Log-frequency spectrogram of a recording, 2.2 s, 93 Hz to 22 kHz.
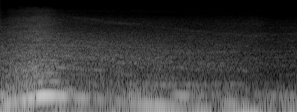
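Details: BMW E90 335i N54, warmed up after a metal-housing water pump install: quick, clean rev blip settling to a smooth, even idle with no knocks or rattles; healthy, though rough idle earlier made the owner suspect a leaky injector.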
